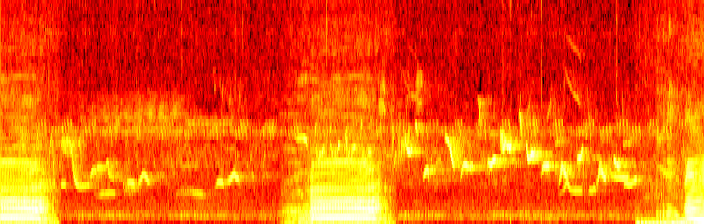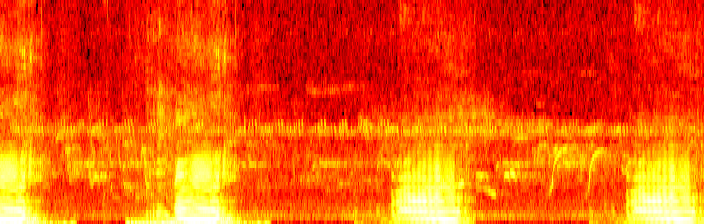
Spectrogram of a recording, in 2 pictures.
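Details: Dozens of cows walking home from the fields to the pen in the afternoon, giving six loud, rich moos spaced a few seconds apart, some wavering, over a constant insect hum and scattered bird chirps.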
